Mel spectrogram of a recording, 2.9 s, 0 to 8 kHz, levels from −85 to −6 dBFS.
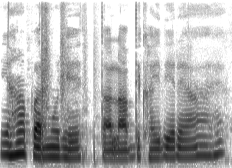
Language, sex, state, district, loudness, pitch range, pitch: Hindi, male, Uttar Pradesh, Saharanpur, -19 LUFS, 115-145 Hz, 125 Hz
